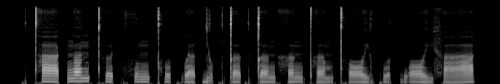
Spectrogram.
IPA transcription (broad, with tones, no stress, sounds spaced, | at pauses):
t̪ʰ aː˧ k̚ ŋ ɐ˥ n t̪ʰ ɵ˧ t̚ f ʊ˧ ŋ kʰ ʊ˨˥ k̚ l ɐ˨ t̚ j ʊ˥ k̚ t̪ ɐ˨˥ k̚ t̪ ɐ˨˧ ŋ h ɐ˧ ŋ pʰ ɐ˨˧ m t̪ʰ ɔː˨ j kʷ ɐ˧ k̚ w ɔː˨ j f aː˨˥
